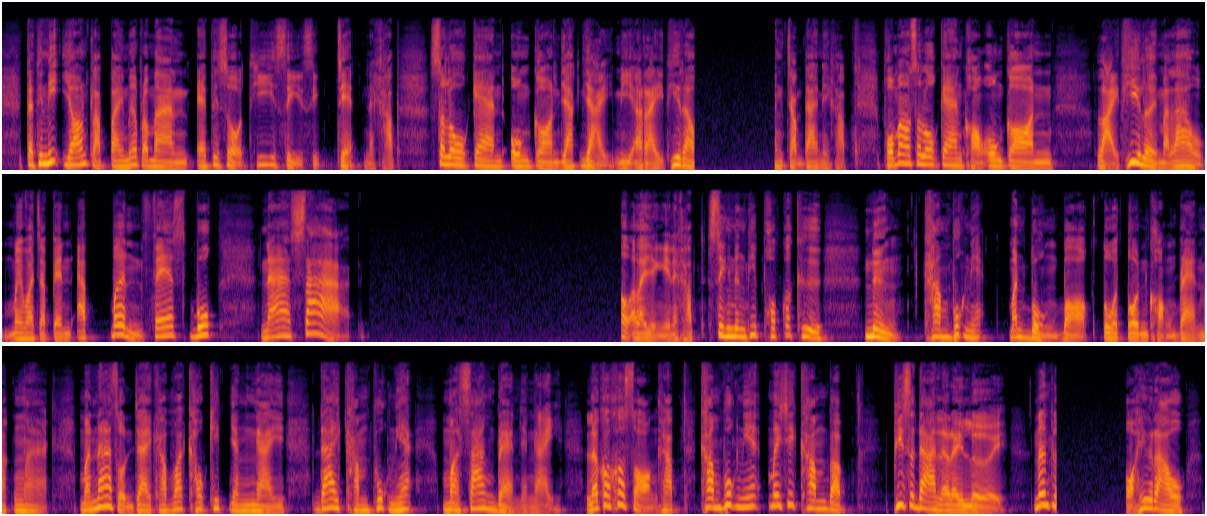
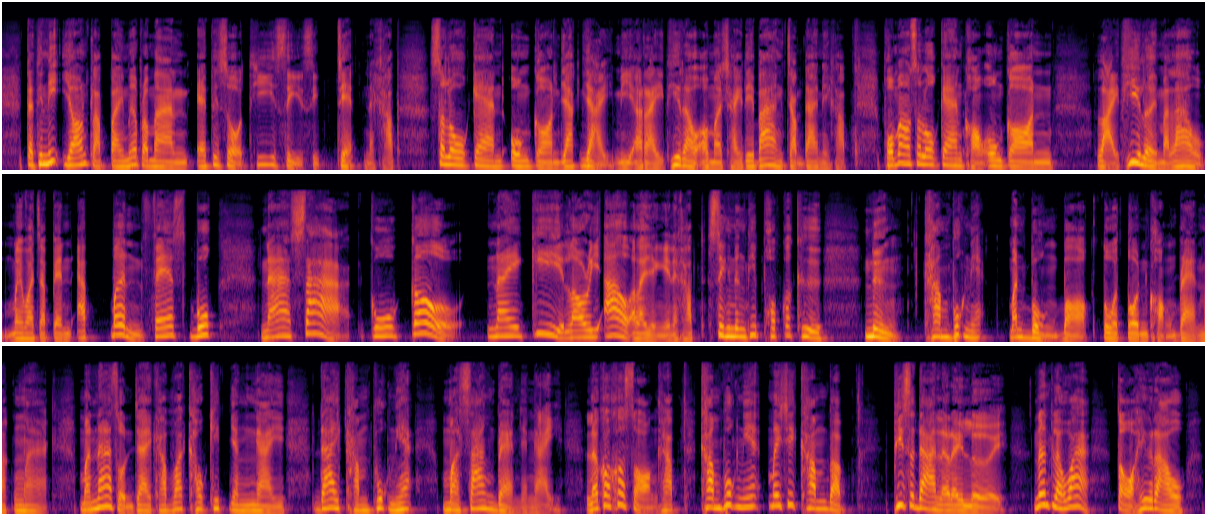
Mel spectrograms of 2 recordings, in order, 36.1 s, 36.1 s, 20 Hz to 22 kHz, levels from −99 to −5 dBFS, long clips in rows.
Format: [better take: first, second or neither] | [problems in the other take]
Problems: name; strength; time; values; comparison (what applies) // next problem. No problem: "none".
second | audio cutting out; at 7 s for 1 s, at 16 s for 2.5 s and at 35 s for 0.5 s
